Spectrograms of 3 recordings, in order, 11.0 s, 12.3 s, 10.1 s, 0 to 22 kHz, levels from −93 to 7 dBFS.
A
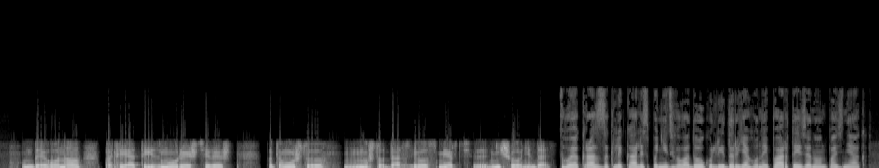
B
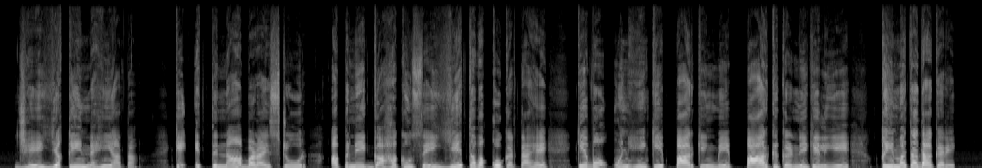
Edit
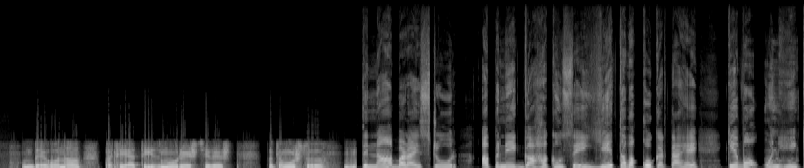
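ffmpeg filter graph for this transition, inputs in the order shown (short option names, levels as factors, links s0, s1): -filter_complex "[0:a]asettb=1/sr,asplit=3[s0][s1][s2];[s0]atrim=end=3.324[s3];[s1]atrim=start=3.32:end=4.45,asetpts=PTS-STARTPTS,afade=t=in:d=0.004:c=qsin,afade=t=out:st=1.126:d=0.004:c=qsin,asplit=2[s4][s5];[s5]adelay=15,volume=0.355[s6];[s4][s6]amix=inputs=2:normalize=0,atrim=end_sample=49833[s7];[s2]atrim=start=4.446[s8];[s3][s7]acrossfade=d=0.004:c1=hsin:c2=qsin[s9];[s9][s8]acrossfade=d=0.004:c1=qsin:c2=hsin,apad=whole_dur=10.05,atrim=end=10.05,atrim=end=4.452[s10];[1:a]atrim=start=2.568:end=8.17[s11];[s10][s11]acrossfade=d=0.004:c1=hsin:c2=hsin"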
